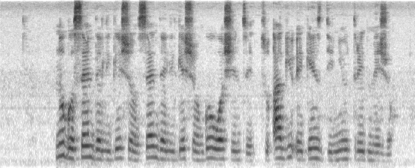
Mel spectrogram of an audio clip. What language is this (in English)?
Nigerian Pidgin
